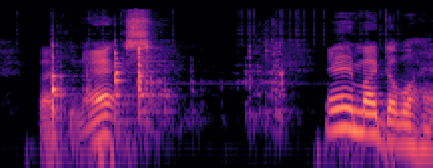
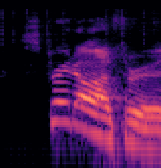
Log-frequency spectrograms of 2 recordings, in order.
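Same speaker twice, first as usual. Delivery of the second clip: pitched up high, amused at the easy cut; delighted exclaim; 9 semitones higher, slower than usual. Real, not acted. Tester watching axe slice the pan, delighted.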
